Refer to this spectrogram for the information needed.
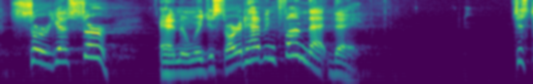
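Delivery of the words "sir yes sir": mock soldier reply. Couple answering King Jesus like soldiers, hammed-up salute. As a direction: snap it back like a recruit to a drill sergeant. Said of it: "And we said".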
